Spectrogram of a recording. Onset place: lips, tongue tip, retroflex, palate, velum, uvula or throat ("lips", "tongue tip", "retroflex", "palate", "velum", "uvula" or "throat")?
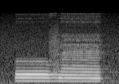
lips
